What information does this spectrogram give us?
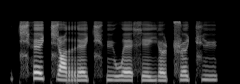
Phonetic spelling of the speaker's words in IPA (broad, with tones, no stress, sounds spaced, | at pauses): t͡ɕʰ ɛ˦ t͡ɕ ɑ˨ r ɛ˨ t͡ɕʰ y˨ w ɛ˨ x e˨ j œ˨ ʈ͡ʂ œ˦ t͡ɕ y˦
